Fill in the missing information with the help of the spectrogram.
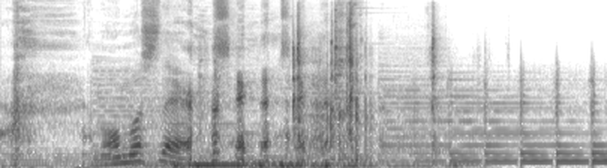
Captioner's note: laughs; rock music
